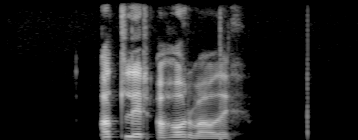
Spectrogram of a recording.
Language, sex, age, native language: Icelandic, male, 18-19, Icelandic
